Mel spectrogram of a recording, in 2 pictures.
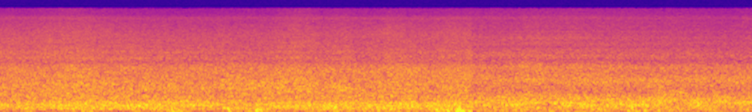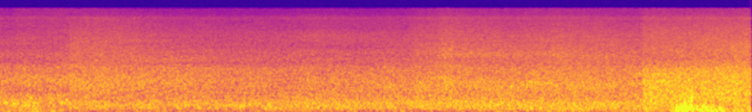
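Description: Small waves wash gently up onto a sandy shore.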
